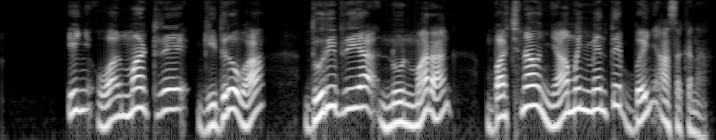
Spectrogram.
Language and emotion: Santali, surprised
